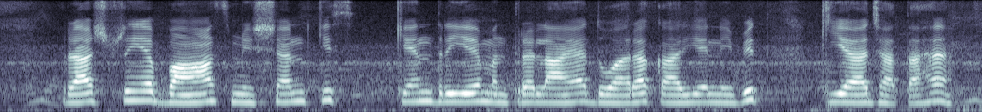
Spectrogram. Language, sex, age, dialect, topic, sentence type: Hindi, female, 25-30, Hindustani Malvi Khadi Boli, banking, question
